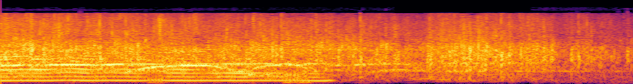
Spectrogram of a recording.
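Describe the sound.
Applause from a show audience welcomes a guest, with dense, steady clapping from a crowd that holds throughout and eases off slightly toward the end.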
